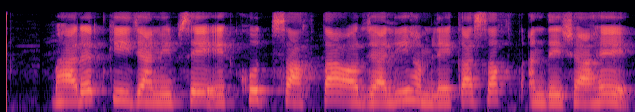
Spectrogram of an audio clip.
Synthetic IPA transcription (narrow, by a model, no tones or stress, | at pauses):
bʱaːɾət̪kid͡ʒaːnɪbseeːkxʊd̪̚saːxt̪aɔːɾd͡ʒaːliɦɐmlekasɐxt̪ɐ̃nd̪eːʃaɦɛː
